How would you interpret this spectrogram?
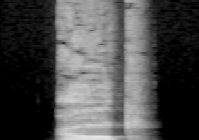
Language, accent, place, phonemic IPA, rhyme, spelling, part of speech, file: German, Germany, Berlin, /alk/, -alk, Alk, noun, De-Alk.ogg
- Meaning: 1. auk, any bird of the family Alcidae 2. alcohol (especially in the sense of “alcoholic drink”)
